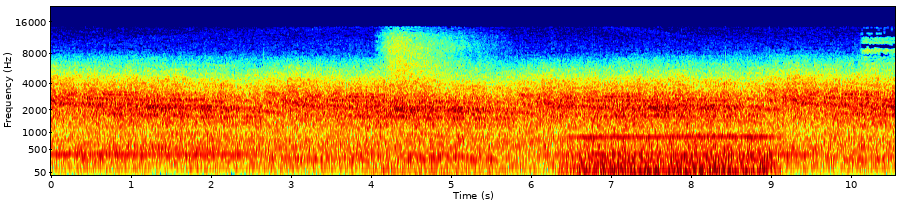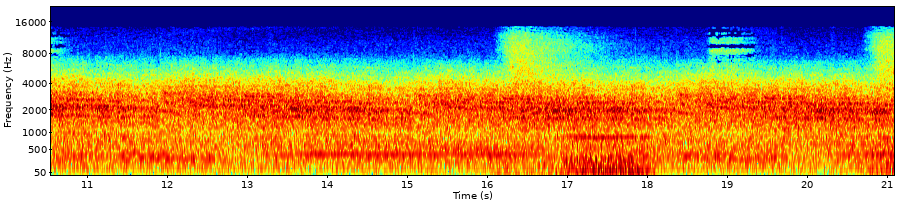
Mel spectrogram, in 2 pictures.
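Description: A car drives fast with a steady roar of tyres and engine.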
